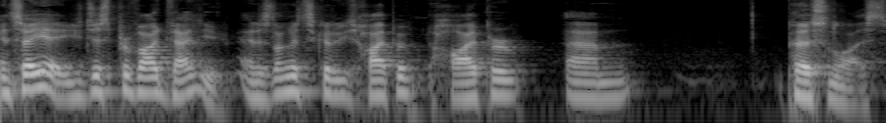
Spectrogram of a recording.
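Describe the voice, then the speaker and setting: Long, frequent pauses break up this man's speech. His pitch is fairly high, and his loudness swings a lot. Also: ordinary pitch variation, fairly quick pace. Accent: Australian. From Australia. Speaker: sales consultant. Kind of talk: podcast interview.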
